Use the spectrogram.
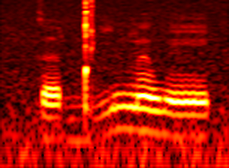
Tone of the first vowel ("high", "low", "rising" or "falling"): low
